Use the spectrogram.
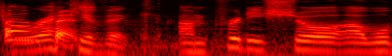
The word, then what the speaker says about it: Reykjavik: I believe it's pronounced Reykjavik. I'm pretty sure I will be corrected, really? But it's pronounced Reykjavik.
